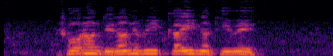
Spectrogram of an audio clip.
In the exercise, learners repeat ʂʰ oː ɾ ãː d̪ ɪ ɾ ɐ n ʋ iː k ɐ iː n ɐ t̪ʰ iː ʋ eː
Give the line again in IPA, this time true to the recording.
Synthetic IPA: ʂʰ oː ɾ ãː d̪ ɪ ɾ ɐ n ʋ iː k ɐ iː n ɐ t̪ʰ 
